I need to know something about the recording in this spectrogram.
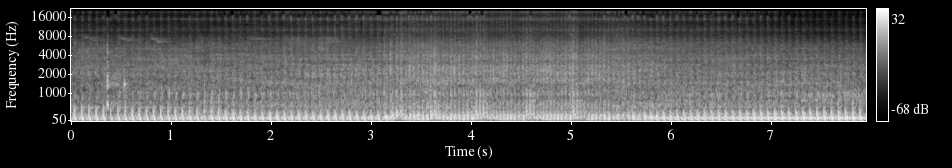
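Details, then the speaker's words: Suzuki Sniper 155 VVA single-cylinder after replacing the failed timing chain tensioner: even, regular idle putter about three beats per second with no top-end rattle; the earlier tensioner noise is gone and the engine runs quiet. "Yan, bumalik na sa dati at tahimik na."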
